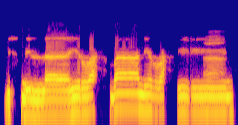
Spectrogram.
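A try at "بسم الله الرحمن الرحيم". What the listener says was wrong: Hanya kurang hamis, kurang mengalir. Itu dengerin ya. Ya, hanya itu bukan berhenti tapi rah.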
